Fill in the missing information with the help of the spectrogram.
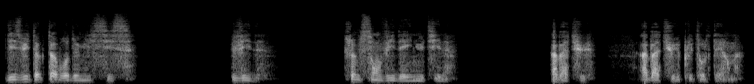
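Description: A man voicing a lost, amnesiac young woman recording a halting, introspective voice diary in an audiobook. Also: low voice, fairly even intonation, bright, forceful tone, breathy edge, no echo, clean studio sound, voice pushed up, full character voice. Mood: anxious, despairing. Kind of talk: audiobook character voice.

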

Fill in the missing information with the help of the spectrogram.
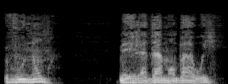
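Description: A man's voice: low voice, unhurried, darkish tone, breathy edge, dry recording, clean studio sound, pitched above the performer's own voice. A man reading an audiobook, voicing a nervous male cathedral sacristain who explains himself anxiously. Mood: earnest. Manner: anxious, pleading, explaining hurriedly.

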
